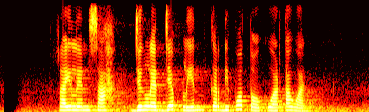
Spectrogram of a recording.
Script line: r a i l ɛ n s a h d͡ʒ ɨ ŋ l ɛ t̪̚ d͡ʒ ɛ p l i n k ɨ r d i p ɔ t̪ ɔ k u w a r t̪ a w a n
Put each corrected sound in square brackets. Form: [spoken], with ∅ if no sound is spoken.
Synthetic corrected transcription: r a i l ɛ n s a h d͡ʒ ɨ ŋ l ɛ t̪̚ d͡ʒ ɛ p l i n k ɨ r d i p ɔ t̪ ɔ k u w a r t̪ a w a n

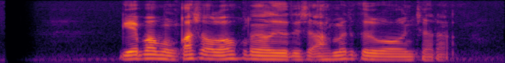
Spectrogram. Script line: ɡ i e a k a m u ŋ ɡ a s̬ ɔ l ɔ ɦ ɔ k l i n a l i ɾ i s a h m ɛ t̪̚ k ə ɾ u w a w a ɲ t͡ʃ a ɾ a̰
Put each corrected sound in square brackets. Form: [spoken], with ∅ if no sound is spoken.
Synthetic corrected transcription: ɡ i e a [p] a m u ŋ [k] a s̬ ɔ l ɔ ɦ ɔ k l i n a l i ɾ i s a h m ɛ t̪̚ k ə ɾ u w a w a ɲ t͡ʃ a ɾ a̰

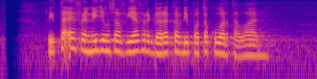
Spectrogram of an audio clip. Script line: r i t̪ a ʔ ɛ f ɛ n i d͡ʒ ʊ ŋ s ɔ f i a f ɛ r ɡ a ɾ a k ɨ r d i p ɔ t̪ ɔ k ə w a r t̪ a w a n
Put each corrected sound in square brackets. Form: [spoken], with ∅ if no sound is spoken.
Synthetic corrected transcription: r i t̪ a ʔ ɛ f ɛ n i d͡ʒ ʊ ŋ s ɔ f i a f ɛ r ɡ a ɾ a k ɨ r d i p ɔ t̪ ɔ k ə w a r t̪ a w a n

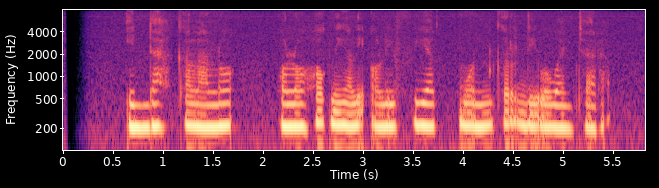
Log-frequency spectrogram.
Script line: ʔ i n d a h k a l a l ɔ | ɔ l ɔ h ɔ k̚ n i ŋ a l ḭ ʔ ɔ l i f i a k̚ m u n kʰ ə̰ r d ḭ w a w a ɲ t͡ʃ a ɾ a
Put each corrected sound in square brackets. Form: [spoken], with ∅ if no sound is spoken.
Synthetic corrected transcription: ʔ i n d a h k a l a l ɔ | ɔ l ɔ h ɔ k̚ n i ŋ a l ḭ ʔ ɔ l i f i a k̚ m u n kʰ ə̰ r d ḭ w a w a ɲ t͡ʃ a ɾ a

